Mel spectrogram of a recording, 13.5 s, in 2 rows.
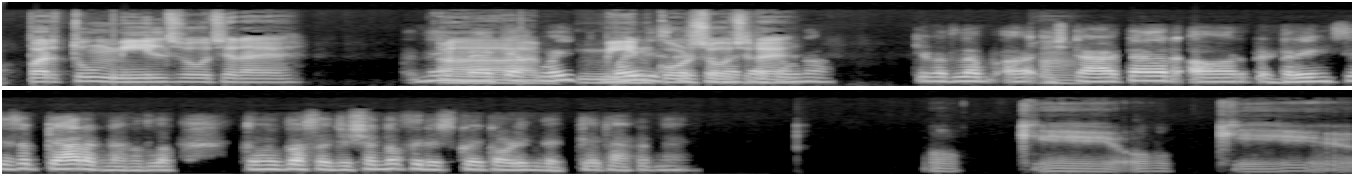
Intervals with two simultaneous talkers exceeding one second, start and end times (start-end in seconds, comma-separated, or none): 2.2-4.0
